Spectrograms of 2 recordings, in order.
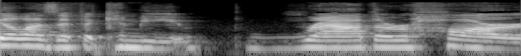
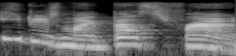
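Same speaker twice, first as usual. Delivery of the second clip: ordinary delivery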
